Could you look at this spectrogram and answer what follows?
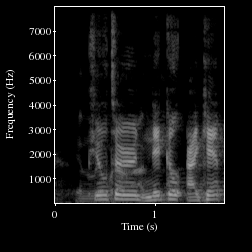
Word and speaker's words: Pyotr: you pronounce his name uh pielter it's peter but russian hence the peter in quotes pulter nickel i can't pronounce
